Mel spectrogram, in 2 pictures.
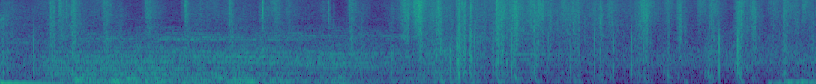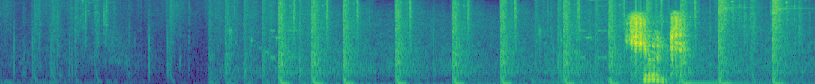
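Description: Fortnite Zero Build gunfire arrives in the second half as a rapid run of sharp shots, fairly close and loud, after a quieter stretch of faint game sounds.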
